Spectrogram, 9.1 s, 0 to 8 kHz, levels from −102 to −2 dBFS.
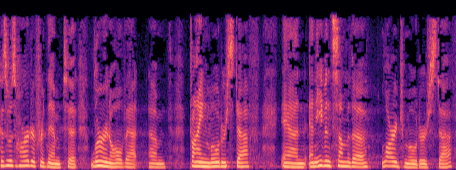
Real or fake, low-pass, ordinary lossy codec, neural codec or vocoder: fake; 7.2 kHz; MP3, 32 kbps; codec, 16 kHz, 16 kbps, FunCodec, trained on Chinese and English, 50 frames a second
